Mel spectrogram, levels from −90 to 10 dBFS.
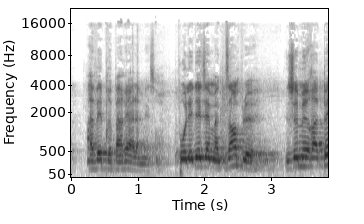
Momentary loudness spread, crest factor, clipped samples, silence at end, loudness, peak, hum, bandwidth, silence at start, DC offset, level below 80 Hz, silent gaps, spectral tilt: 15 LU; 14 dB; under 0.1%; 0 s; -16 LUFS; -2 dBFS; none; 17 kHz; 0.25 s; under 0.1%; -60 dBFS; none; -3.5 dB/octave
